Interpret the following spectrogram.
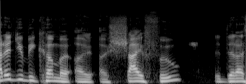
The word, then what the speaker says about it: shifu: Am I pronouncing it right? How did you become a shifu? Did I say it right? Shifu?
